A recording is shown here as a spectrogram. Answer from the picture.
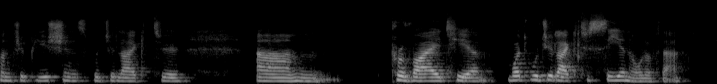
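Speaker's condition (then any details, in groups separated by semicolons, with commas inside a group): No condition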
